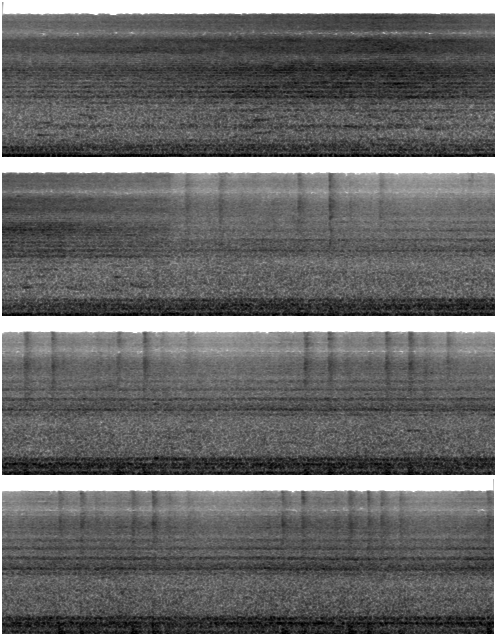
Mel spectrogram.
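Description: Passenger train coaches rolling past along the platform, wheels clacking over the rail joints with a steady rumble. A low hum runs through the first ten seconds or so, then gives way to denser clatter.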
